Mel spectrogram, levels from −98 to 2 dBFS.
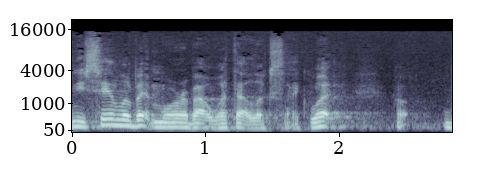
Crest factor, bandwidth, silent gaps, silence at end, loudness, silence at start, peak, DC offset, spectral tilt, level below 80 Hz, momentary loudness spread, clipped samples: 16 dB; 15.5 kHz; none; 0 s; -18 LUFS; 0 s; -2 dBFS; under 0.1%; -6 dB/octave; -58 dBFS; 16 LU; under 0.1%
